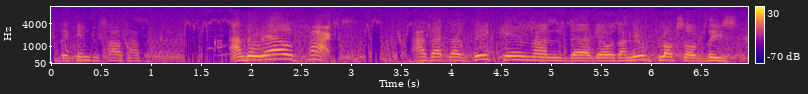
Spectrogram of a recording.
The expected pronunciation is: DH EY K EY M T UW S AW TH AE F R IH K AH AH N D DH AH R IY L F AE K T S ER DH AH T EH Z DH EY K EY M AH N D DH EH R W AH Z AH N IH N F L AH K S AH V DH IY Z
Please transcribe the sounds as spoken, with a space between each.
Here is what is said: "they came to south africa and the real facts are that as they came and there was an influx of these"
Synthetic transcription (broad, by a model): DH EY K EY M T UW S AW TH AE F R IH K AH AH N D DH AH R IY L F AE K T S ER DH AH T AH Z DH EY K EY M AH N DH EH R W AH Z AH N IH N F L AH K S AH V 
